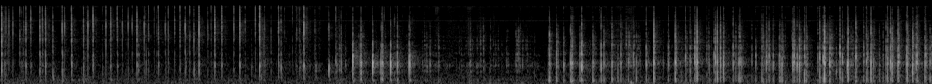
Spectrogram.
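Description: Long fingernails tap rapidly on a closed, hollow plastic PS3 game case, first along the spine edge and then across the back cover. The result is a dense stream of short, dry, bright clicks that ring around 1 kHz with almost no decay. The tapping thins out and softens briefly in the middle, then returns louder and sharper on the back cover.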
